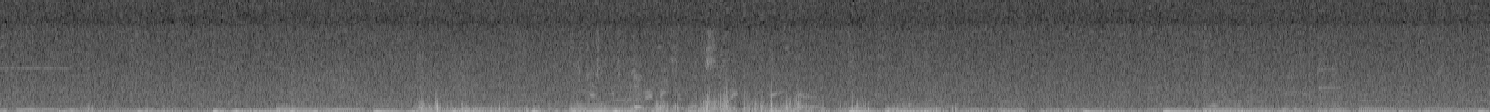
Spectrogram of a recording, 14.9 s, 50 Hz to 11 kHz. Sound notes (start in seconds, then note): 3.7 sound of wind across the camera microphone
